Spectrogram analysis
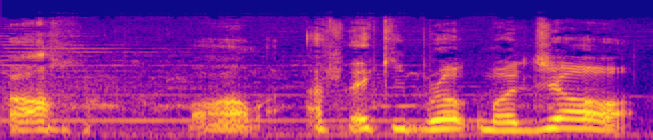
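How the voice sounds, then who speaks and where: An actor playing a sore, whiny young bully with a rural American accent in a radio drama. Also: male voice, sits high, little pitch movement, takes it slowly, creaky, over music, exaggerated voice. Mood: hurt, bitter. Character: sore, whiny young country bully nursing wounded pride.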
